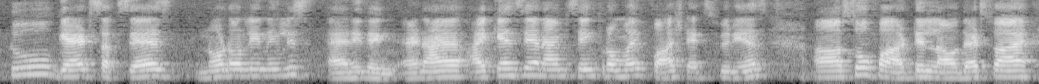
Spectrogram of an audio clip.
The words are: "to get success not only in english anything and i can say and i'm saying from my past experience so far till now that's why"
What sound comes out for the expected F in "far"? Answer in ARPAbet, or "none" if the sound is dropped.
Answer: F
